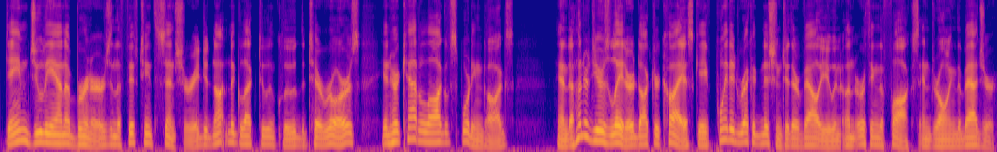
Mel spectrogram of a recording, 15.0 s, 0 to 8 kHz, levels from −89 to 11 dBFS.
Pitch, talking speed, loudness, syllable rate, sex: 110 Hz, 165 wpm, -18 LUFS, 4.9 syllables/s, male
